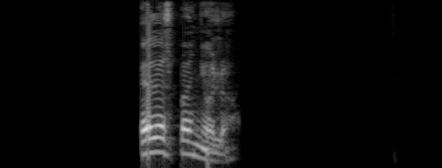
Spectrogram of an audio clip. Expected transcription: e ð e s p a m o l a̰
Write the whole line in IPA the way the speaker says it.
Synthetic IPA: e ð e s p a ɲ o l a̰

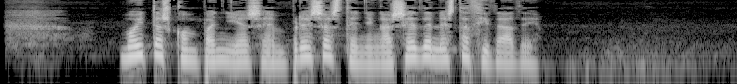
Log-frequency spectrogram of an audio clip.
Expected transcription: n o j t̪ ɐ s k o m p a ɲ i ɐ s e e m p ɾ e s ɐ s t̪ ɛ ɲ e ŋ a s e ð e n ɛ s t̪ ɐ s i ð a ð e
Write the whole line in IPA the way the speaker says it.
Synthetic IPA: m o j t̪ ɐ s k o m p a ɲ i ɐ s e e m p ɾ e s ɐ s t̪ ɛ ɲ e ŋ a s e ð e n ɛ s t̪ ɐ θ i ð a ð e

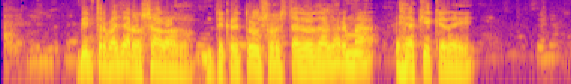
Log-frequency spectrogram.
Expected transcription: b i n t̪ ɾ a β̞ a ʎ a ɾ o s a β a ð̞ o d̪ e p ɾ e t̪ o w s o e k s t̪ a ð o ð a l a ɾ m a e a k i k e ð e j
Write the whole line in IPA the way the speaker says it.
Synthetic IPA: b i n t̪ ɾ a β̞ a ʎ a ɾ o s a β a ð̞ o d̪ e k ɾ e t̪ o w s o e s t̪ a ð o ð a l a ɾ m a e a k i k e ð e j

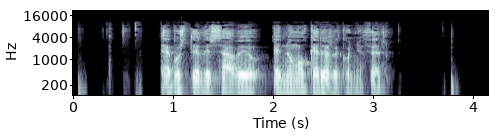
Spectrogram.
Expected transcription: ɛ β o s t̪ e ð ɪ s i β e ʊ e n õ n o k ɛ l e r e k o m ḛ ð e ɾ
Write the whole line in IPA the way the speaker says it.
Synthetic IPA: ɛ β o s t̪ e ð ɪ s a β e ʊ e n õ ŋ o k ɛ ɾ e r e k o ɲ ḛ θ e ɾ

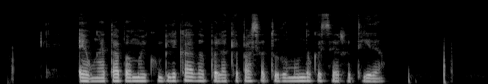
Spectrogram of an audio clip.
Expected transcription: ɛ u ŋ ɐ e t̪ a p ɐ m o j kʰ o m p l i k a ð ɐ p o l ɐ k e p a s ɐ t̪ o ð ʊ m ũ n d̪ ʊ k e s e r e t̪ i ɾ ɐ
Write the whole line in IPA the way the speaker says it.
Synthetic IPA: ɛ u ŋ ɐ e t̪ a p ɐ m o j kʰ o m p l i k a ð ɐ p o l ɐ k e p a s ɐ t̪ o ð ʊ m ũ n d̪ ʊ k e s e r e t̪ i ɾ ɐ

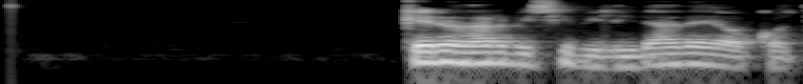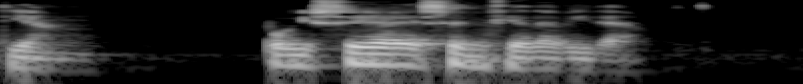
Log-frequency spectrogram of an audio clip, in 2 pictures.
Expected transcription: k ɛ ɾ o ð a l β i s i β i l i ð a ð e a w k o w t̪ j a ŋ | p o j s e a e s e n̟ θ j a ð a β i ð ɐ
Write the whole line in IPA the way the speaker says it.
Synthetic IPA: k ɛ ɾ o ð a ɾ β i s i β i l i ð a ð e a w k o t̪ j a ŋ | p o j s e a e s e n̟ θ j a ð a β i ð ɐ

